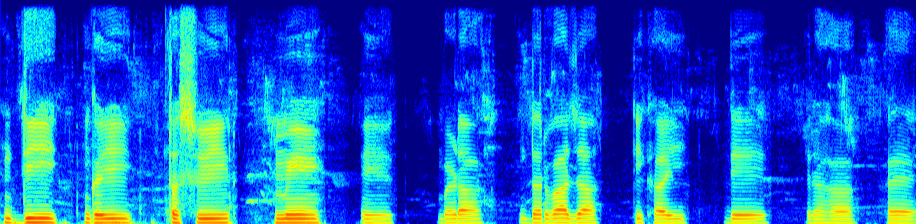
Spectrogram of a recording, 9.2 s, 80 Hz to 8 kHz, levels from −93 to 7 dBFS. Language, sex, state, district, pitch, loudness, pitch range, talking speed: Hindi, male, Rajasthan, Bikaner, 140 Hz, -18 LUFS, 135-145 Hz, 70 wpm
